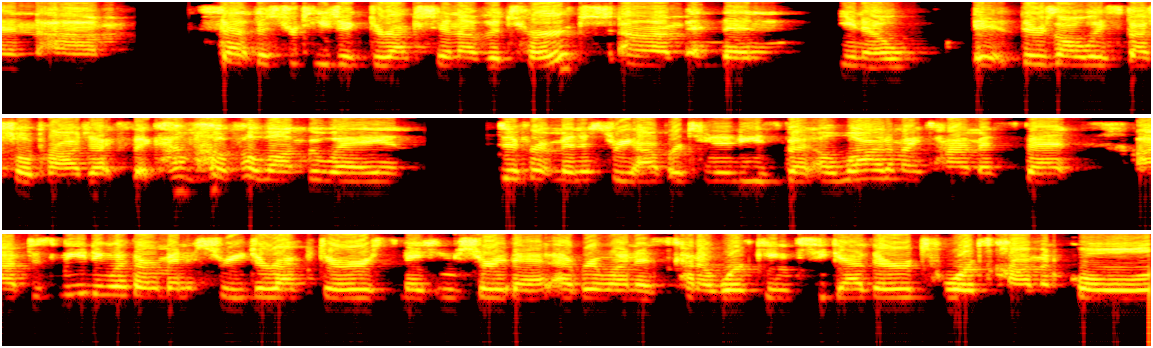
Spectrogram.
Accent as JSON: {"language": "English", "town": "Tallahassee", "region": "Florida", "country": "United States", "said": "I am from Tallahassee, where I currently live and serve at City Church"}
